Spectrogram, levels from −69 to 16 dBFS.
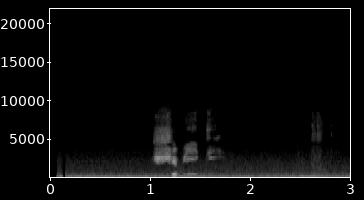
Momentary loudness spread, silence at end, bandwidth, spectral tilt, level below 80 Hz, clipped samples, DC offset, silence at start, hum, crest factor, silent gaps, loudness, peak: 17 LU; 0 s; 10 kHz; -4 dB/octave; -56 dBFS; under 0.1%; under 0.1%; 0.05 s; none; 24 dB; none; -33 LUFS; -10 dBFS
